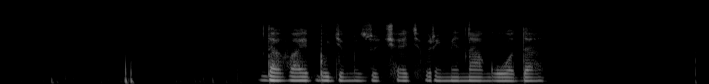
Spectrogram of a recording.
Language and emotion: Russian, neutral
